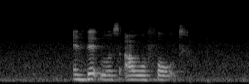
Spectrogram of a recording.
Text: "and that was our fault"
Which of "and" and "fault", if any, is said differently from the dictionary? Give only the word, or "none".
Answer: none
